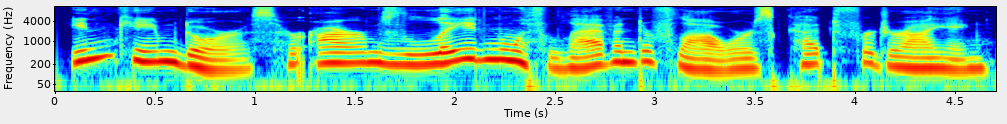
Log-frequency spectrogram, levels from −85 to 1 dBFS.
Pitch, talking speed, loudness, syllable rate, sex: 200 Hz, 155 wpm, -15 LUFS, 3.7 syllables/s, female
